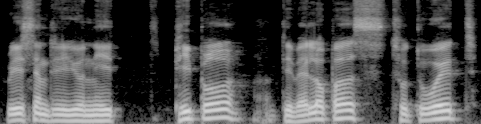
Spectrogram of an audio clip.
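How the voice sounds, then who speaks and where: A man's voice: medium pitch, normal speed, mellow, clean tone, no room sound, clean studio sound. A man with an Austrian accent, a guest on a podcast interview, explaining ideas with plenty of fillers and the odd joke, speaking into a condenser microphone. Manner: explanatory, joking, many fillers. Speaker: guest enterprise architect.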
